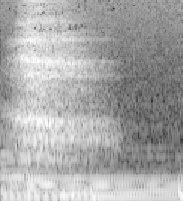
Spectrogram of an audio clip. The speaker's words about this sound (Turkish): Derin nefes alalım hep beraber. Ağızdan ver.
